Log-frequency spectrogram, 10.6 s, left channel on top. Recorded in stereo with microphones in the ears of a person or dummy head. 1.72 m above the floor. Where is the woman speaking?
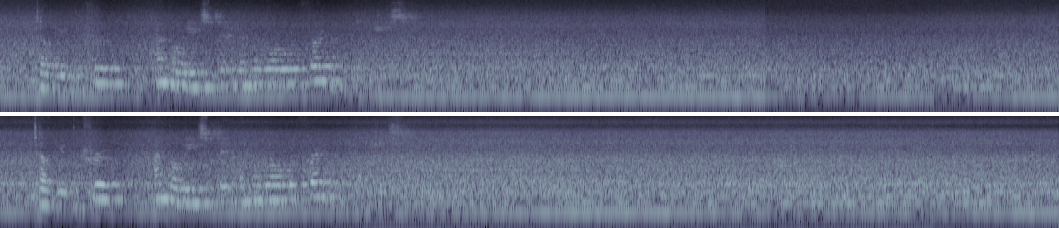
55° right (ahead or behind), 3 m; by 4.1 s 50° right (ahead or behind), 9 m.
